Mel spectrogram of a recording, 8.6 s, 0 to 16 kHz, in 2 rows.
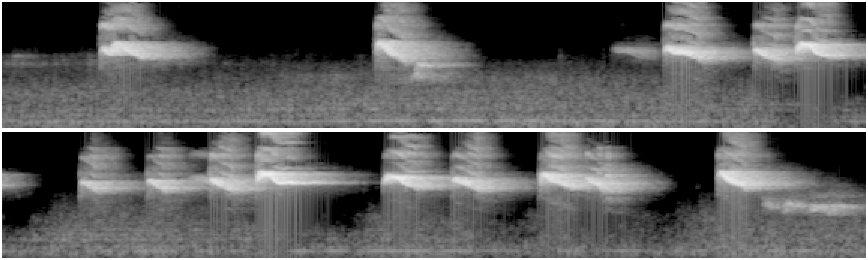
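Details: Oriental white-eye, known locally as mata puteh, singing on 3 January 2022 while building up form: bright high chirps, at first spaced, then tumbling into quick clustered twitters ending on a lower slurred note; soft low hum behind.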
